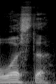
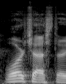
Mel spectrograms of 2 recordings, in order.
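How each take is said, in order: First: The name is pronounced the local Massachusetts way. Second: The name is pronounced closer to its spelling. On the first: The speaker calls it right. "You got to go to Worcester. ... it's a Massachusetts thing" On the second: The speaker calls it wrong. "you can't go to Worcester"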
